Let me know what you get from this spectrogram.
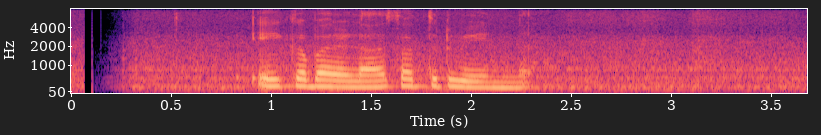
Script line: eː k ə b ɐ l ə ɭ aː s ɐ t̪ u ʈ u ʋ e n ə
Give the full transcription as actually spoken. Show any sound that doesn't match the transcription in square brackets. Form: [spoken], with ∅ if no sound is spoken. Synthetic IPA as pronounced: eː k ə b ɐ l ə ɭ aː s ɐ t̪ u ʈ u ʋ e [nː] ə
